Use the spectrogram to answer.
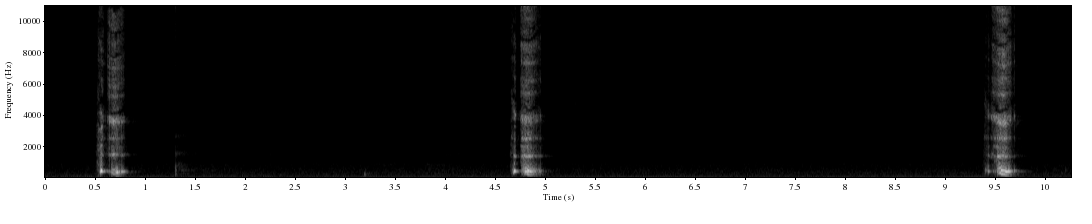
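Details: Three sharp, loud hiccups about four to five seconds apart, with silence between them; hiccups.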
